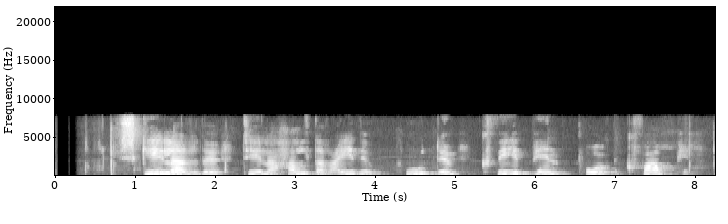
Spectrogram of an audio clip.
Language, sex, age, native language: Icelandic, male, 11, Icelandic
